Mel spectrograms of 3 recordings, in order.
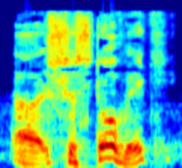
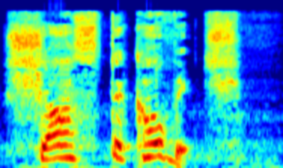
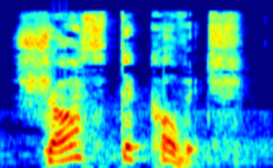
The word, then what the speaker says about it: Shostakovich: It's not Shostovich, it's Shostakovich. Please do the man the honor of saying his name right. Shostakovich, Shostakovich.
